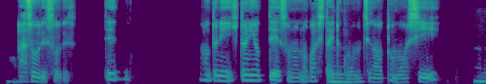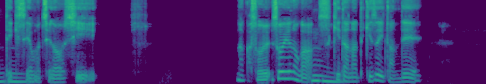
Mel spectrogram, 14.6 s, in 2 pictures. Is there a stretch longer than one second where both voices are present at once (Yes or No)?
No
